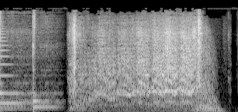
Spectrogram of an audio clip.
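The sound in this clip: An old, broken-down car's engine turns over: a short sputter, a brief gap, then a loud, rough, rattling run lasting over a second before abruptly cutting off.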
